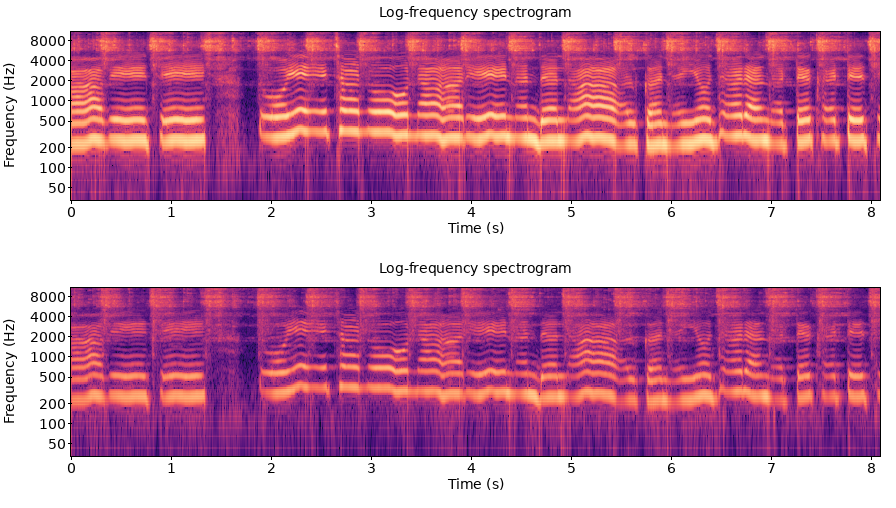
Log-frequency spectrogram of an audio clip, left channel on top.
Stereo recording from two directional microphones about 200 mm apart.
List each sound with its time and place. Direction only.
0.0 s music: 40° left (ahead or behind)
